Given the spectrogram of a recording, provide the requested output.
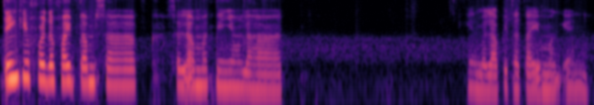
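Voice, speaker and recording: Slow-talking Filipina woman chatting on a livestream. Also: medium pitch, fairly even intonation, gravelly, warm tone. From Philippines. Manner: chatty, reads and answers viewer comments, laughs often. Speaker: livestream host. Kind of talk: casual livestream chat with viewers. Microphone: camera or phone mic set a short way off.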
